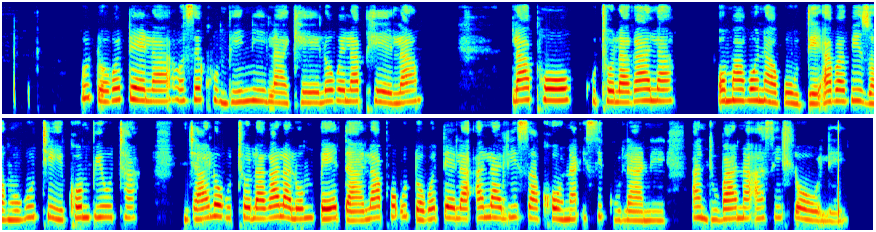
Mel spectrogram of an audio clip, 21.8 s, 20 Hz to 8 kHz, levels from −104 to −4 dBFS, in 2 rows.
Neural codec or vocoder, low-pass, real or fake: none; 7.2 kHz; real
